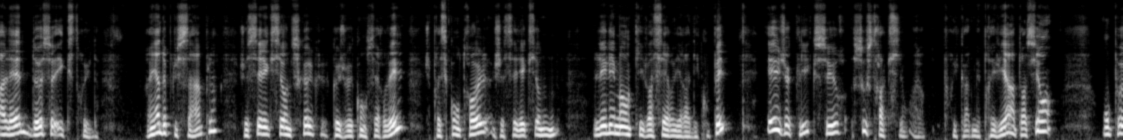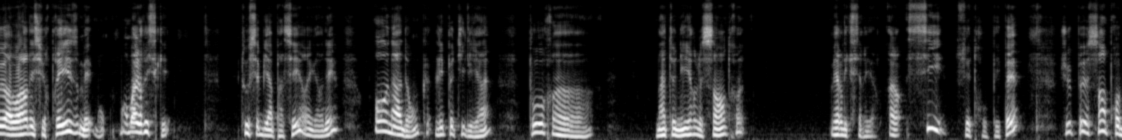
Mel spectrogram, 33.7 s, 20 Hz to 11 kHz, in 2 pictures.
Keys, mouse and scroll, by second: 4.4 click, 9.1 ctrl+click, 13.1 click, 19.4 click, 21.0 right click, 22.3 right click, 31.7 click.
